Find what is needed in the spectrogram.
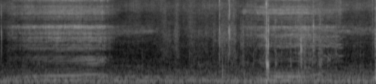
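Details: Snoring: a long, low rattling sound on a breath, then quieter noisy breathing with a few clicks, against steady background noise.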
